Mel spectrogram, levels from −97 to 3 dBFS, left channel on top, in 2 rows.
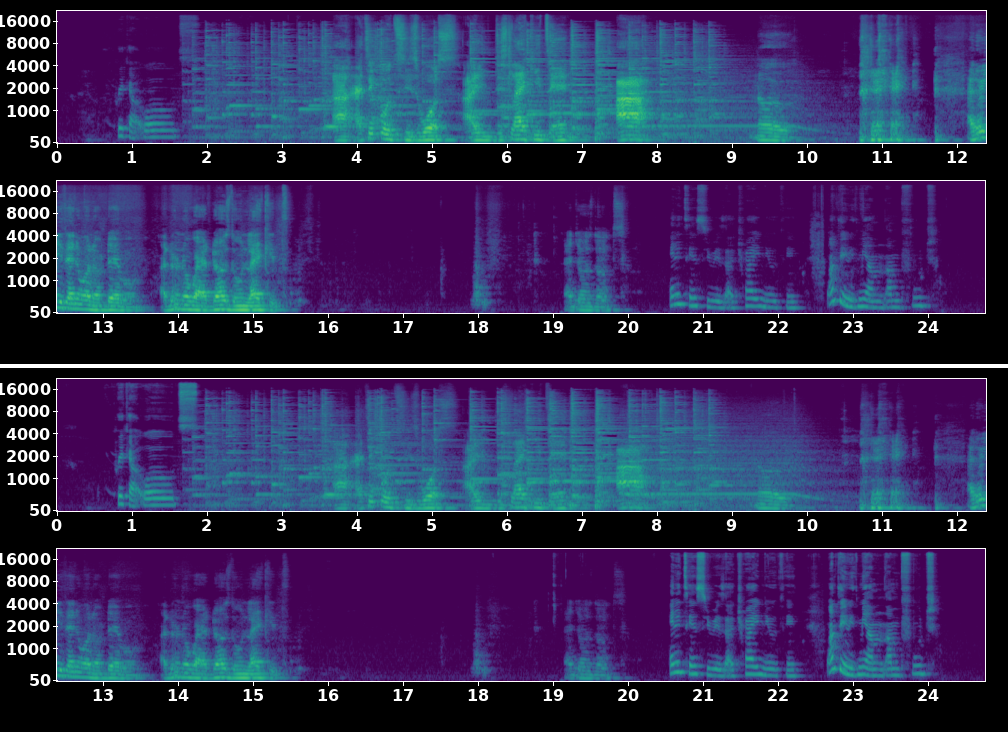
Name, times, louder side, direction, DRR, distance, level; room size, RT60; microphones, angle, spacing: voice 1, 0.8-1.9 10.5-10.6 20.6-24.1, right 6 dB, 75° right, 0.7 m, -43 dB
sound 1, 1.7-9.4, left 1 dB, 5° left, 0.9 m, -40 dB
voice 2, 3.7-7.1 7.5-8.1 9.2-9.9 10.7-15.5 17.9-18.1 19.2-20.0, left 7 dB, 55° left, 0.4 m, -31 dB
sound 2, 7.5-14.1, right 2 dB, 40° right, 1.1 m, -51 dB
9.3 x 3.9 x 4.4 m
head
